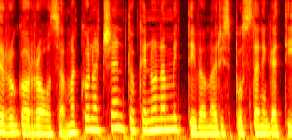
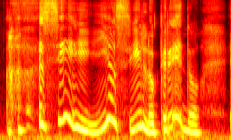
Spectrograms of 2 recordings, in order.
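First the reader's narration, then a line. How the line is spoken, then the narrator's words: Lively child's exclamation. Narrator (Italian): esclamò vivacemente la bambina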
